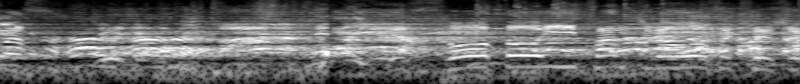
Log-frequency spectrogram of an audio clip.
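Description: Men's voices talking over one another, with crowd noise from the arena beneath.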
